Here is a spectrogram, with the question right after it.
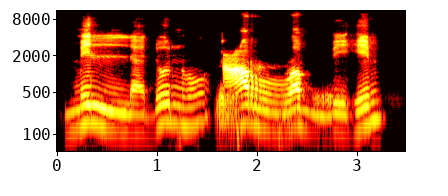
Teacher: Okey, hukum yang kedua kita ambil yang tak dengung juga, idgham bila gunnah apabila nun mati ataupun tanwin bertemu lam ataupun ra. Idgham bila gunnah kamil, sempurna kita masukkan nun dan tanwin ke dalam huruf lam dan ra.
